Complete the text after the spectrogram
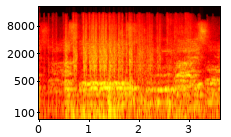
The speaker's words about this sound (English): He flinches slightly as battle sounds echo in his head, merging with the music.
